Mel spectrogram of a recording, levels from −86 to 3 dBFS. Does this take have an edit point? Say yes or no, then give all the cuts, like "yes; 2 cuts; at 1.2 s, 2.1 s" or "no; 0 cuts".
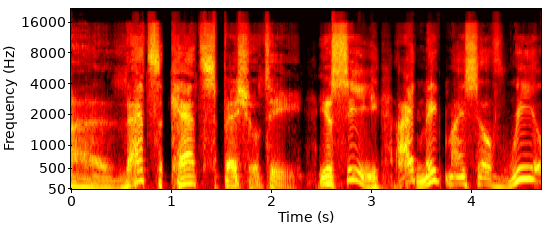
yes; 3 cuts; at 0.9 s, 2.4 s, 3.5 s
